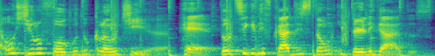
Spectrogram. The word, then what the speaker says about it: Uchiha: Já o sobrenome Uchiha também pode ser pronunciado como Uchiwa, e significa leque de papel.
